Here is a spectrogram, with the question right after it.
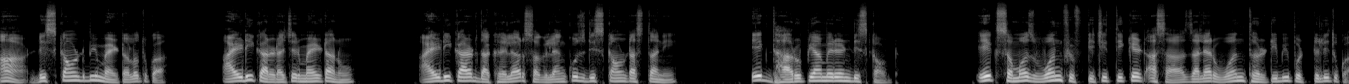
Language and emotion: Goan Konkani, neutral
